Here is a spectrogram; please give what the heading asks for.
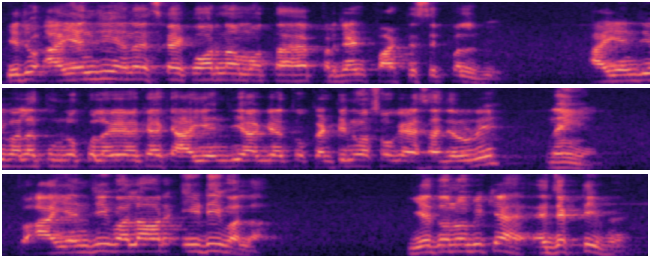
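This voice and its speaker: A man teaching English grammar in a classroom lesson. He often asks a question, answers it himself in a lower voice, and checks whether the class has understood. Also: a little fast, dull audio. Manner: asks questions then answers them himself, dropping low on the answers.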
